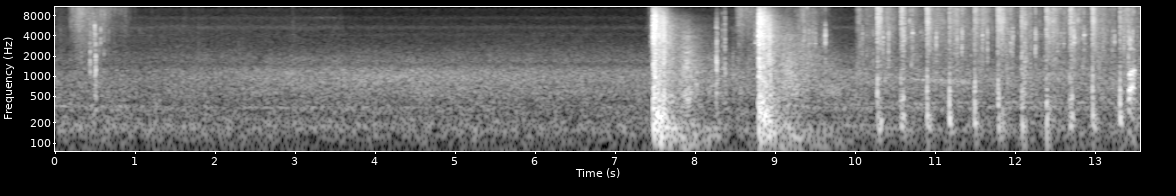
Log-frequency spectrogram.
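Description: Two loud gunshots ring out in Arena Breakout Infinite, a covert ops PMC hunt, followed by a quicker series of sharper shots or impacts, all over a low steady ambient hum with no talking.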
